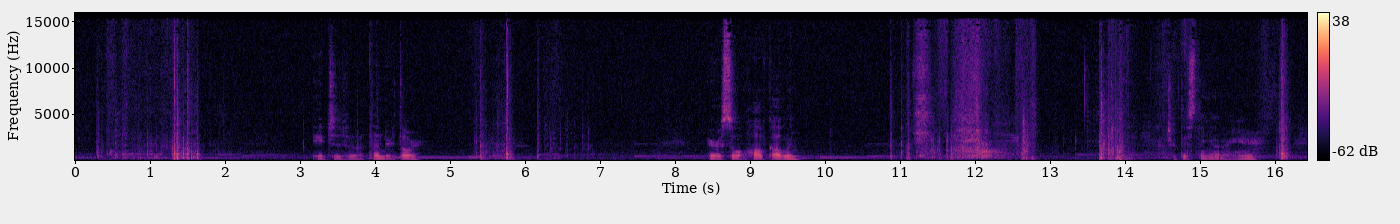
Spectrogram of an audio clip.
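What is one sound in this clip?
Plastic toy packaging crinkles and rustles in a hand.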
